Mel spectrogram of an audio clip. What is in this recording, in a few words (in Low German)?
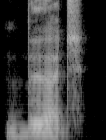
"bört", kaevels platt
